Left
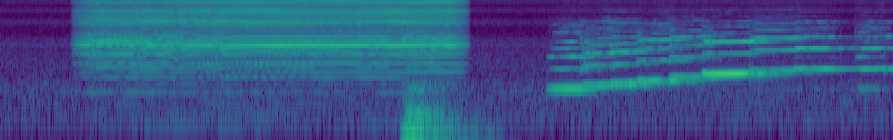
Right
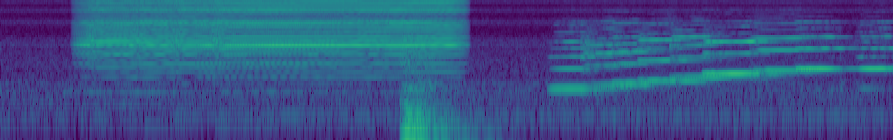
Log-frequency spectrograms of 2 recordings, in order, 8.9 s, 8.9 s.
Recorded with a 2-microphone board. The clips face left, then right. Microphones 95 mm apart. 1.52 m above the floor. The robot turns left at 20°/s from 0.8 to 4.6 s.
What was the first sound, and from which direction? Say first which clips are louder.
Breathing: even; 40° right (ahead or behind).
